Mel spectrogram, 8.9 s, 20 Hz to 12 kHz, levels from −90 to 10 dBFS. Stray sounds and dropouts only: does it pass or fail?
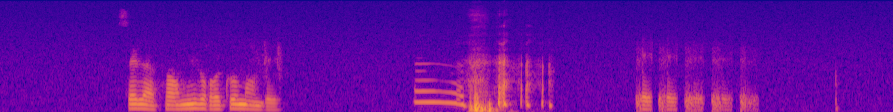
fail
